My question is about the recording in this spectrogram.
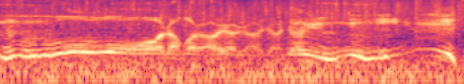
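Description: A wavering, pitched voice-like sound from the anime episode's soundtrack, gliding up and down, quieter than the speech just before it.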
